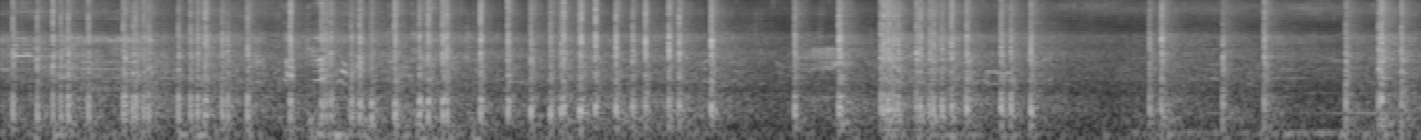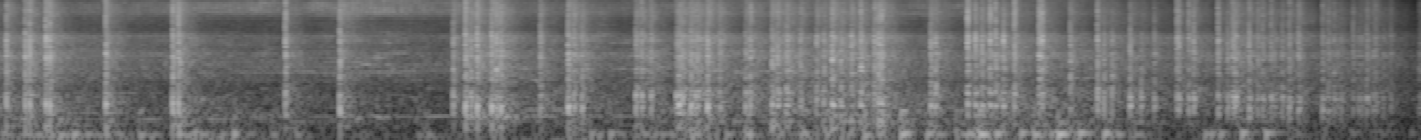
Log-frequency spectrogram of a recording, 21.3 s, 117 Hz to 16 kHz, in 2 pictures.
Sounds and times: firecrackers 0:00.0 - 0:21.3

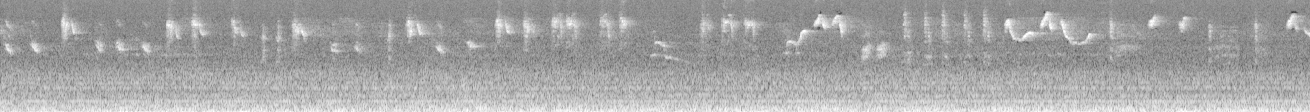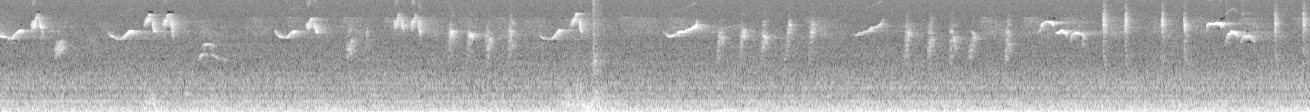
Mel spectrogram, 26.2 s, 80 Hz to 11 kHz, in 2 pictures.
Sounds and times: Birds singing in the morning 0:00.0 - 0:26.2

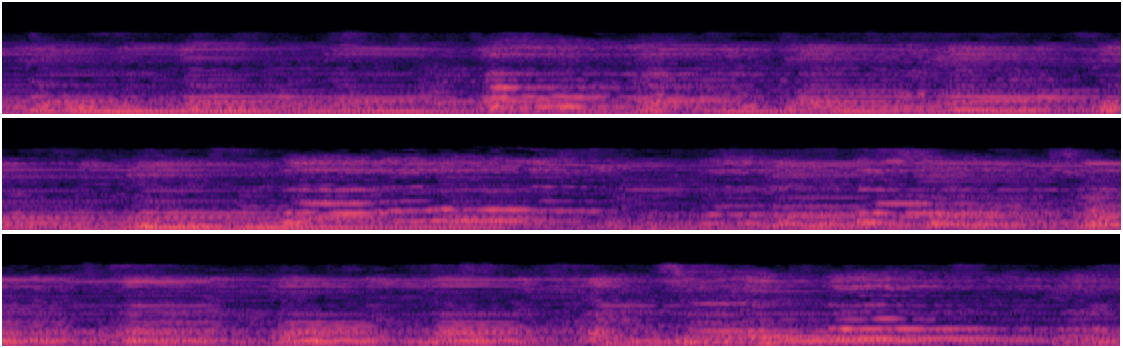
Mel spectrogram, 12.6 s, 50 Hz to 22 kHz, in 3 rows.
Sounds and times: girl band 0:00.0 - 0:12.5

